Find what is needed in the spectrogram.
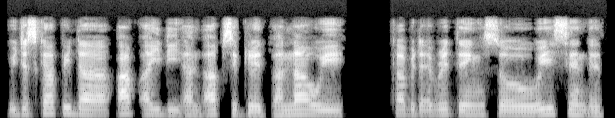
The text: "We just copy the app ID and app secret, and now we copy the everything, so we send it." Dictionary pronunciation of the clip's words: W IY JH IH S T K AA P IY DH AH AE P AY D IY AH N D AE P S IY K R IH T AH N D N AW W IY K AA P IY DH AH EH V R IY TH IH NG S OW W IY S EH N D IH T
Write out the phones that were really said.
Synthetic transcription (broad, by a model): W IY JH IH S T K AA P IY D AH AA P AY D IY AH N D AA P S IY K R IH T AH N N AW W IY K AA P IY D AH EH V R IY T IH NG S OW W IY S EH N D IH T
